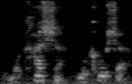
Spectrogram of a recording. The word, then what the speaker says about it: Waukesha: Waukesha.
